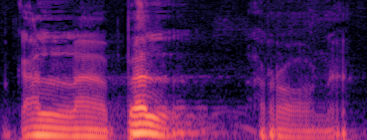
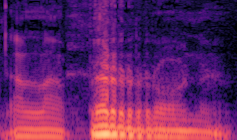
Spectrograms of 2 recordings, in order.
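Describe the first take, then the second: First: A brief pause separates bal from rana. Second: The l merges into the r without pause. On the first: The speaker calls it right. "supaya idhar harus dibaca saktah" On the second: The speaker calls it wrong. "Kalau tidak idhar jadinya kalabar rona"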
